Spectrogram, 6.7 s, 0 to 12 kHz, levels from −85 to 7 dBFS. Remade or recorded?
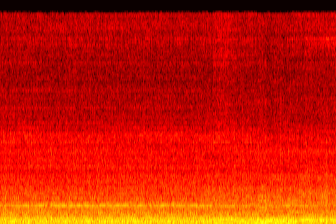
recorded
